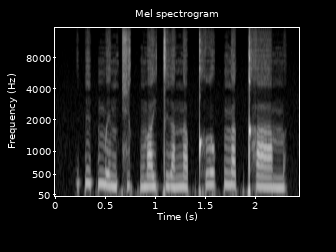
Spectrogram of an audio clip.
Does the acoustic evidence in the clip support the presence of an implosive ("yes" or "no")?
no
